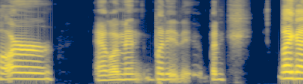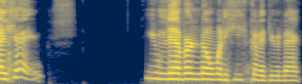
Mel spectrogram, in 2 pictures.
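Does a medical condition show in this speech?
Yes: cerebral palsy; poor hand dexterity.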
